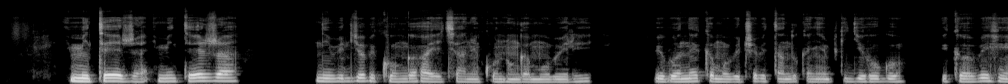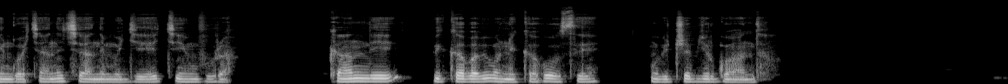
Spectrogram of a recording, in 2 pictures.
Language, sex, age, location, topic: Kinyarwanda, male, 18-24, Musanze, agriculture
